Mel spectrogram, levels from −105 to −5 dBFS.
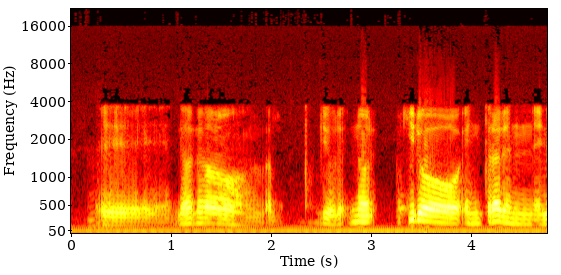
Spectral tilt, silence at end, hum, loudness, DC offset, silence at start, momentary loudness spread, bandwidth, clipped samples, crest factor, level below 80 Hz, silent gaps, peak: -7.5 dB/octave; 0 s; none; -21 LUFS; under 0.1%; 0.15 s; 17 LU; 6 kHz; under 0.1%; 16 dB; -42 dBFS; none; -6 dBFS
